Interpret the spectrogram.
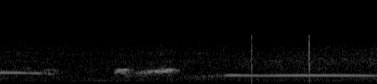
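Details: Female ringneck dove (puter pelung) at an Indonesian breeder in Central Java, ngelik ngluguk long call: a thin level tone, a brief wavering coo, then a long flat note, with two sharp clicks near the end.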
